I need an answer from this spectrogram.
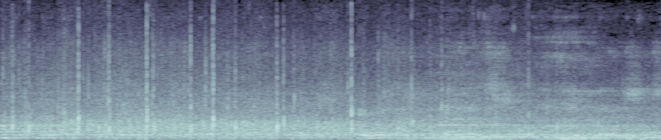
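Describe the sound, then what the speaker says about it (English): Audience applause at a fan event, a dense, even wash of clapping from a crowd, loud and sustained with scattered voices underneath. "Round of applause for Joanne."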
